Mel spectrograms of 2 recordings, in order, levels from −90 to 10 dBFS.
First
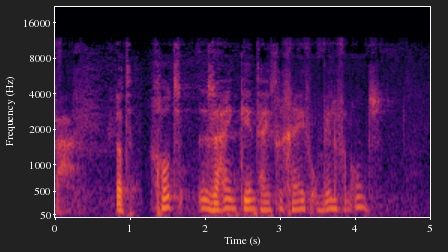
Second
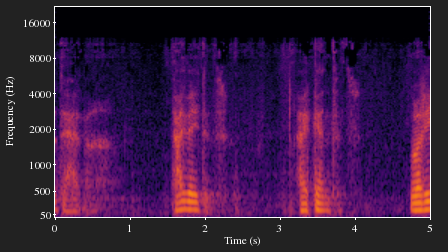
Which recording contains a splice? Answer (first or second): first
